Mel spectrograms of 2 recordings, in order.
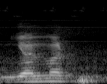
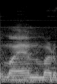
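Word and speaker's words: Myanmar: স্থবিরবাদ বা বিভাজ্যবাদ বহির্ভারতে প্রসারিত হয় এখনো শ্রীলঙ্কা মায়ানমার মায়ানমার আমরা বলি বটে কিন্তু একচুয়াল প্রোনাউন্সিয়েশন মিয়ানমার তো ওরা মানে আমরা যেমন মানে ভারতকে ইন্ডিয়া বলি ইংরেজিতে তো মিয়ানমার শব্দটা কাইন্ড অফ মানে ইংরেজি ভার্সন ওরা নিজেদের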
